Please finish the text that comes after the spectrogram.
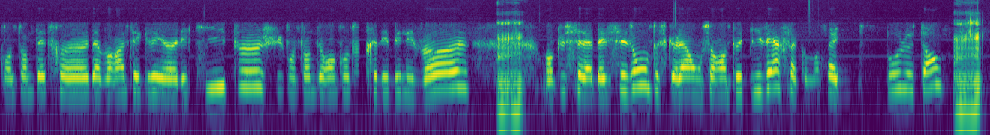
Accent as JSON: {"language": "French", "town": "Montpellier", "region": "Occitanie", "country": "France", "also_born_or_lived": "Brittany", "moved": "as an adult", "said": "Alors moi je suis de Montpellier à l'origine. Je suis partie sur les routes travailler en tant que saisonnière agricole pendant 10 ans."}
